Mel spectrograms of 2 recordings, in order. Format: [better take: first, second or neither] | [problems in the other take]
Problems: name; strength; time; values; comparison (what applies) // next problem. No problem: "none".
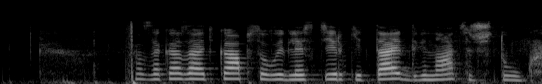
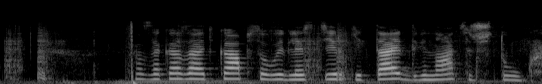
first | background sound (Fart + Accelerating, revving, vroom / Motor vehicle (road)); 17 dB below the speech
